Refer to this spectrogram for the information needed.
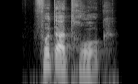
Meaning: manger, feeding trough
- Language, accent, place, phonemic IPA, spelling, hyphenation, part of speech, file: German, Germany, Berlin, /ˈfʊtɐˌtʁoːk/, Futtertrog, Fut‧ter‧trog, noun, De-Futtertrog.ogg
